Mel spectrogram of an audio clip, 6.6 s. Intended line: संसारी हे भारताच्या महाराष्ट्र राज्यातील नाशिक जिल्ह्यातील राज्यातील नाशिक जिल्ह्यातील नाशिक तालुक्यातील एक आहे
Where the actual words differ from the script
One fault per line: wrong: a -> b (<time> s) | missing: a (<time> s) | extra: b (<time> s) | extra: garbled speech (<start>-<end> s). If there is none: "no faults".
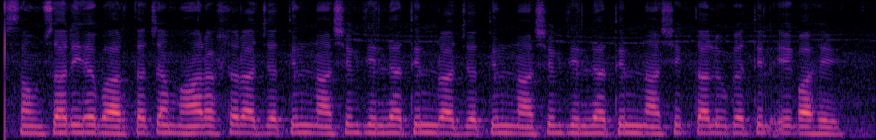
no faults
